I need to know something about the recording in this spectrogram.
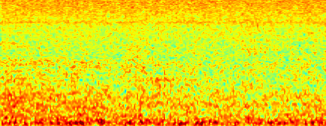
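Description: Steady faint hiss of room tone and microphone noise, with no other sound.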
